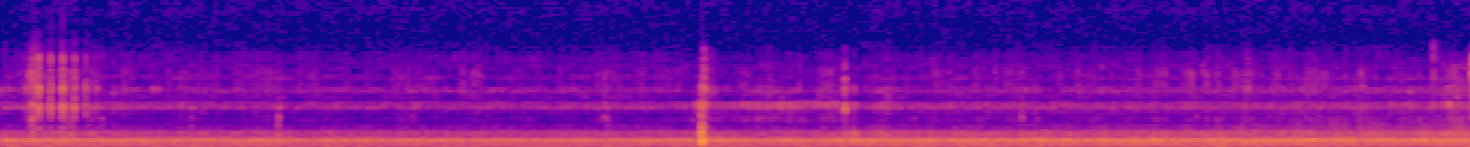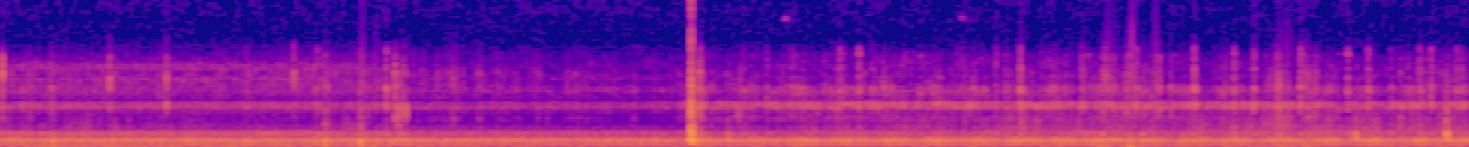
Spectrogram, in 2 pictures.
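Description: Bicycle tyres roll steadily over a paved path.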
